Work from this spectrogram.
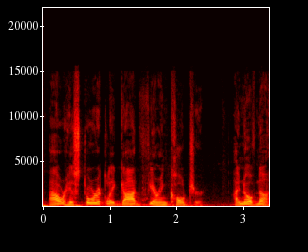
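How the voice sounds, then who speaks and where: A man with lively intonation. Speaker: former state legislator giving public comment. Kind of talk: public hearing testimony. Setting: public hearing room with audience. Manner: formal.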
